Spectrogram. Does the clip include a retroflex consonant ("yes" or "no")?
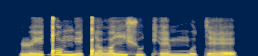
yes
